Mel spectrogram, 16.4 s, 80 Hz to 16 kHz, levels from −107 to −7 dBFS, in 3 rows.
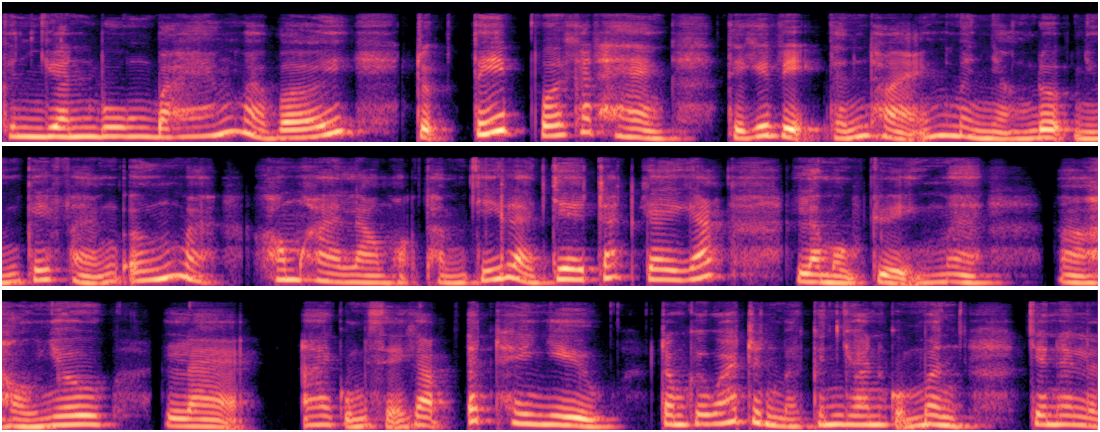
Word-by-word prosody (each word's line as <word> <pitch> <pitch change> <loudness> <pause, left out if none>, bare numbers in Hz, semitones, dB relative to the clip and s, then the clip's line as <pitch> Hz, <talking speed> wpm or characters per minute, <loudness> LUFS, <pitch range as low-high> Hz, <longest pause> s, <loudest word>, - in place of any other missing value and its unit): kinh 235 -1 +2
doanh 230 0 +4
buôn 235 0 0
bán 235 +9 -1
mà 295 - +1
với 210 - +4 0.3
trực - - -1
tiếp 340 +7 +8
với 255 +1 +4
khách 345 +5 -4
hàng, 210 -6 -1 0.3
thì 195 - +2
cái 245 +6 +3
việc 210 -4 +5
thỉnh 195 +5 -1
thoảng 230 +4 -1
mình 205 -6 -1
nhận 175 +1 -2
được 205 0 +4
những 180 +3 -2
cái 250 +2 -1
phản 180 +1 -3
ứng 265 +9 +2
mà 300 - -1 0.2
không 255 0 -1
hài 220 -5 -3
lòng 180 -2 -3
hoặc 185 - -10
thậm 180 -1 -6
chí 245 +9 0
là 275 -10 +2
chê 265 -1 +6
trách 310 +1 -3
gay 260 -2 +1
gắt 300 +8 +1 0.4
là 200 -2 +3
một 175 -2 +1
chuyện 180 0 0
mà, 185 -3 -2 0.4
ờ, 185 -2 -2
hầu 175 0 0
như 230 +4 +3 0.3
là 185 -3 -1 0.3
ai 220 +2 -5
cũng 180 -1 -3
sẽ 190 - -5
gặp 210 +2 0
ít 315 0 0
hay 265 -4 -1
nhiều 215 -7 +4 0.3
trong 240 -2 +1
cái 240 +1 -1
quá 270 +5 +1
trình 245 -9 0
mà 180 - -4
kinh 230 +2 +1
doanh 230 0 +1
của 200 - -5
mình. 215 +2 +1 0.4
Cho 245 - -1
nên 230 -1 0
là 195 - -4
225 Hz, 225 wpm, -24 LUFS, 190-250 Hz, 0.4 s, tiếp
